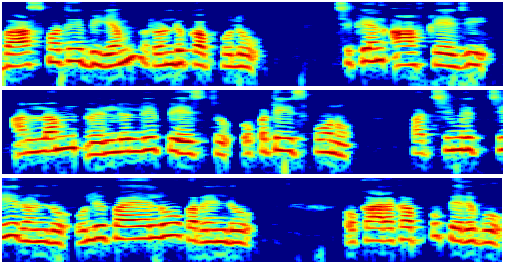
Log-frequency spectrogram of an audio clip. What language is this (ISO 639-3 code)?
tel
